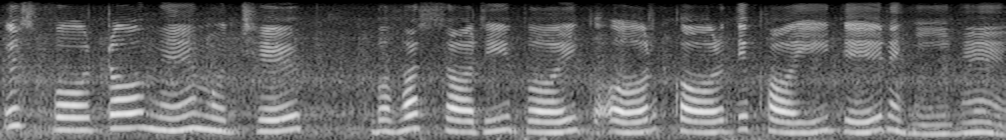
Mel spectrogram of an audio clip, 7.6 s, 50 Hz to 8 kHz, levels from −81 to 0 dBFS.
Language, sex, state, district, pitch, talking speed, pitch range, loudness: Hindi, male, Madhya Pradesh, Katni, 240 Hz, 105 wpm, 225-270 Hz, -15 LUFS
